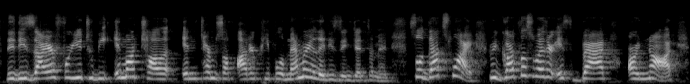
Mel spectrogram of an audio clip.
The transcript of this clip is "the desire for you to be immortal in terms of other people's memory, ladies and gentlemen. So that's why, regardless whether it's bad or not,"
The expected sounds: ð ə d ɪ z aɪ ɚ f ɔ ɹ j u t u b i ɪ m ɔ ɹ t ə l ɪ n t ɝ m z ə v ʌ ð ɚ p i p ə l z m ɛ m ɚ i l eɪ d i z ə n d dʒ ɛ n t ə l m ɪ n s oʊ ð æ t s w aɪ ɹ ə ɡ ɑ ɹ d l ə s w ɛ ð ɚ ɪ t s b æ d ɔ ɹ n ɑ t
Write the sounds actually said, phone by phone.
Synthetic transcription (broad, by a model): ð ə d ɪ z aɪ ɚ f ɔ ɹ j u t u b i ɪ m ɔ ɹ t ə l ɪ n t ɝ m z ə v ʌ ð ɚ p i p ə l m ɛ m ɚ i l eɪ d i z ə n dʒ ɛ n t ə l m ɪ n s oʊ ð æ t s w aɪ ɹ ə ɡ ɑ ɹ d l ə s w ɛ ð ɚ ɪ t s b æ d ɔ ɹ n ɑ t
